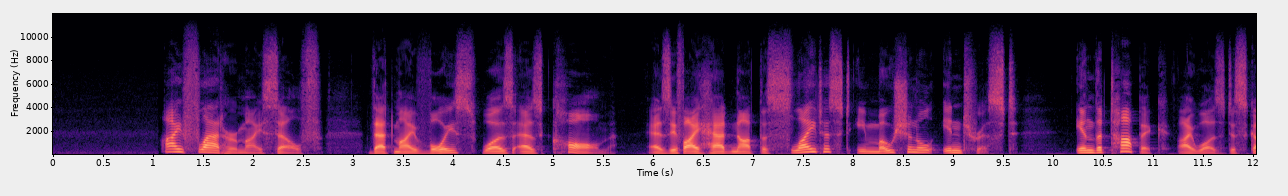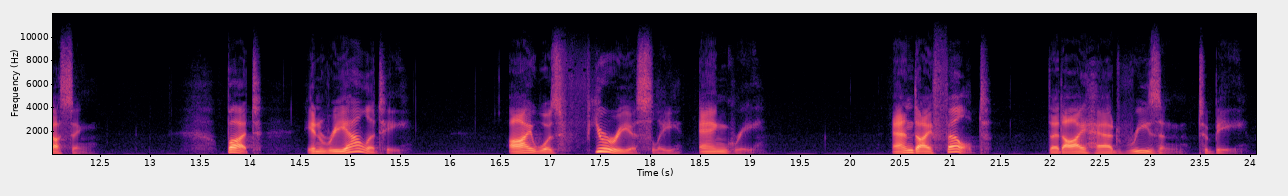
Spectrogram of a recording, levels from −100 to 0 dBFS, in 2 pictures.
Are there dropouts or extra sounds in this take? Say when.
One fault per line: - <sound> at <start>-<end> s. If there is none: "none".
none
